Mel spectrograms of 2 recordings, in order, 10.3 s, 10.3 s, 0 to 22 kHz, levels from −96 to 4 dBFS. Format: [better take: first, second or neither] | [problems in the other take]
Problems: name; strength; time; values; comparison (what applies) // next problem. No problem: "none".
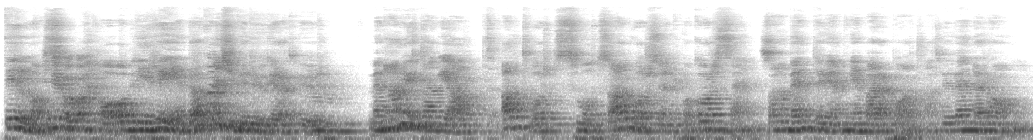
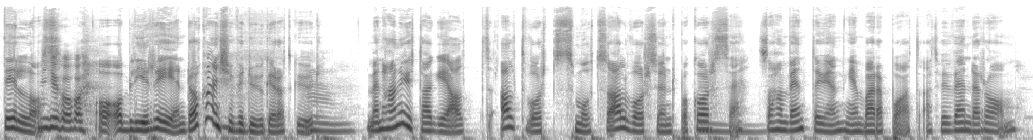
second | off-mic speech; far // room echo; noticeable; dies away in 0.7 s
